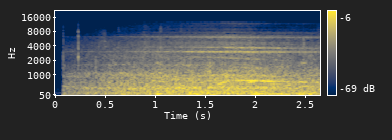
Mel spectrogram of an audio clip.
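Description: tram

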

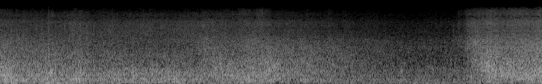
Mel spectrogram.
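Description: sea waves and surf

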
